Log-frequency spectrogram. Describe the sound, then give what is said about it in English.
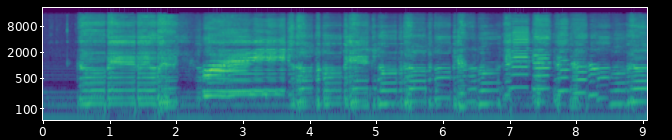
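A low-pitched double low tuned B flat diatonic harmonica, two octaves below a regular B flat, plays reedy, buzzing chords and notes in a steady series of breathy bursts, with a longer held passage partway through; loud and played alone without any talking. “But then you got side L coming out with the answer to a chromatic, and it's a double low tune B flat.”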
